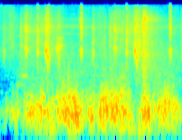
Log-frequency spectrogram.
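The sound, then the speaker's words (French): Strong, storm-like wind blows outdoors during a walk, a heavy low rumble that surges and buffets in repeated gusts, with scattered sharp crackles and taps riding on top. No one speaks. “Là, on a un peu l'impression qu'on est en pleine tempête avec ce vent, mais...”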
